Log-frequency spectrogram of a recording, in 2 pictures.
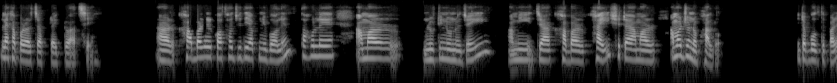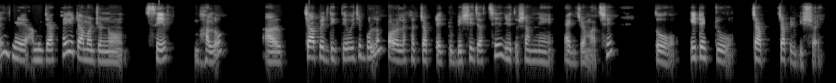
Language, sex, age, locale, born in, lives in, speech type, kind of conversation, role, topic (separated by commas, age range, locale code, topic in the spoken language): Bengali, female, 20-24, bn-BD, Bangladesh, Bangladesh, conversation, advice, user, অনিশ্চয়তার মধ্যে আমি কীভাবে শান্ত ও স্থির থাকতে পারি?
